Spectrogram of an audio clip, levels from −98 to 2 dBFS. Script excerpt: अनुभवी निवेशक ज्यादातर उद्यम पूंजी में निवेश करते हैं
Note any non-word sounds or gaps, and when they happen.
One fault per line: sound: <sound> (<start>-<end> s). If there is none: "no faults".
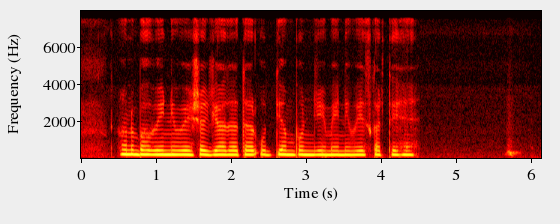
sound: whoosh (5.6-5.9 s)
